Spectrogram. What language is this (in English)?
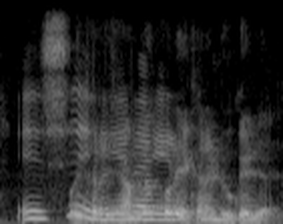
Bangla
